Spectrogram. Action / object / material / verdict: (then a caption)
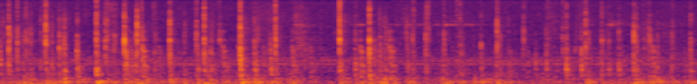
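tap / plastic laptop keys under a silicone cover / plastic, silicone / none. Long natural nails and fingertips type rapidly on a silver laptop keyboard whose plastic keys sit under a thin white printed silicone cover. The result is a dense, steady run of short, dry clicking taps, each with a soft low thump beneath a bright click and almost no ring.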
